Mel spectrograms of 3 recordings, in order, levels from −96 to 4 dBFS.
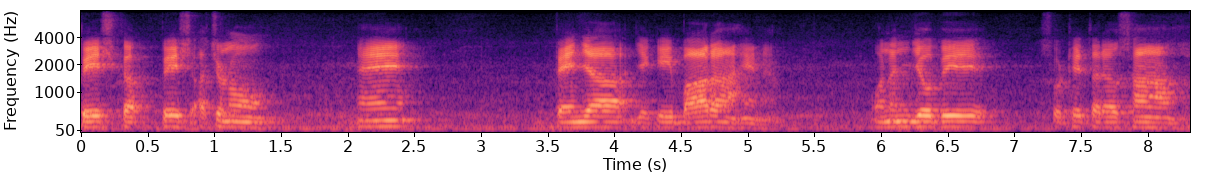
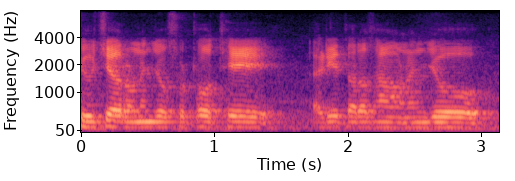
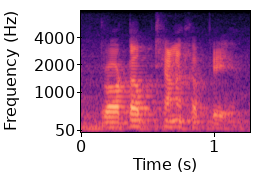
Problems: constant background noise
